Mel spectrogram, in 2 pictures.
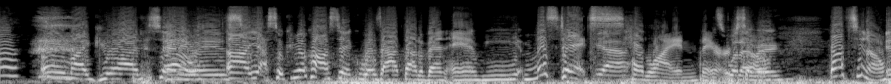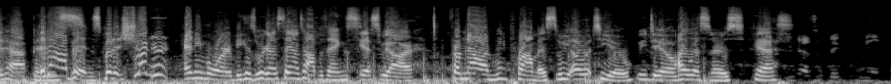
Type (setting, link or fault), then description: setting, inside a vehicle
